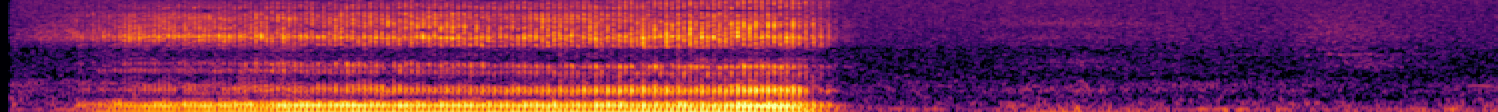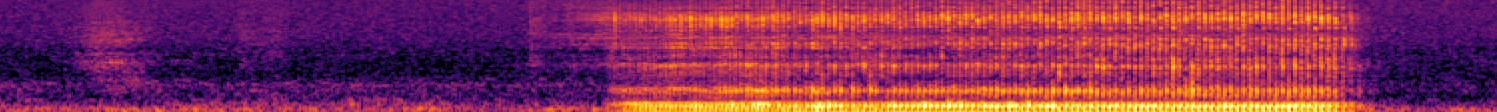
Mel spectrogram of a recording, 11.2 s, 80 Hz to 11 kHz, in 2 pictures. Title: Snoopy - 2 minutes of snoring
